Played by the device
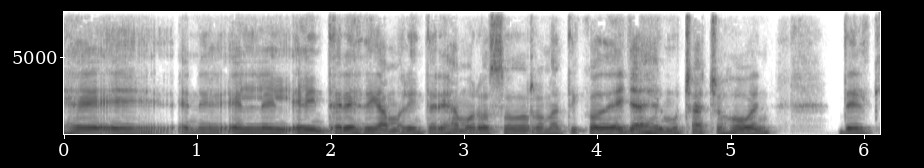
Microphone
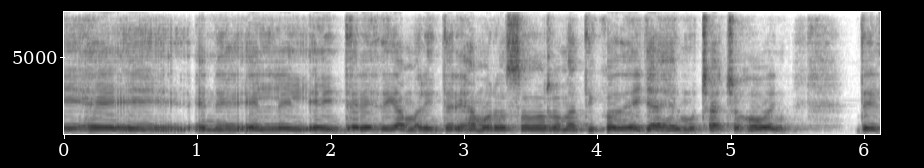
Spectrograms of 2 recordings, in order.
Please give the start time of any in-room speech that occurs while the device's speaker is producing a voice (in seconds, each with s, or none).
none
